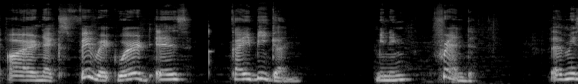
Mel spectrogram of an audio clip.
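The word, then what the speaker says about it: kaibigan: this word because like you have to say it like this kai bigan because means friend but when you twist it a bit uh and say it like this that's kind of it's not really a natural way of saying it but it actually means lover so like when you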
